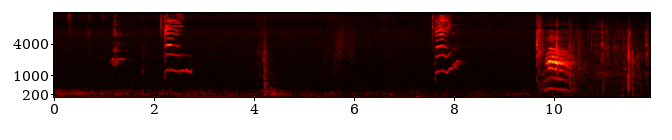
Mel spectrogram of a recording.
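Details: Soft kitten mews scattered across a quiet indoor setting, thin and falling in pitch, with a stronger, harsher cry near the end and faint rustling between calls.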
